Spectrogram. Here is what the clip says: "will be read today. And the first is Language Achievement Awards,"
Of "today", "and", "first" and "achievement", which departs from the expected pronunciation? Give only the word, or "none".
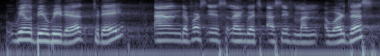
achievement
